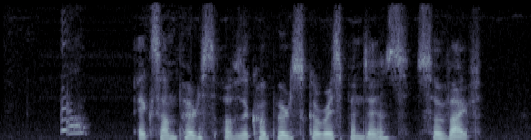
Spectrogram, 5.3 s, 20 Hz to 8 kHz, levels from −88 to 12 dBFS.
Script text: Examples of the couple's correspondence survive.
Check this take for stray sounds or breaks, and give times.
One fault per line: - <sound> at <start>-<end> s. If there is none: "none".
- bark at 0.6-0.9 s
